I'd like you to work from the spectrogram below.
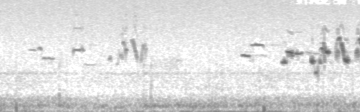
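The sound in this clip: Faint, high chirps of a single bird call, a few brief notes early and a denser cluster of sharp tweets near the end, over a low background rumble.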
